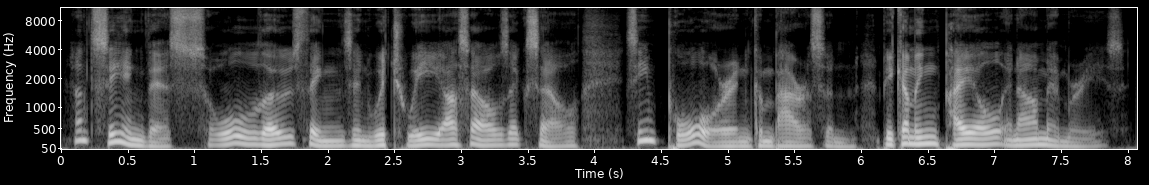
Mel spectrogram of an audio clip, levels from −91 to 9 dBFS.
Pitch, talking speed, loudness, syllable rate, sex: 125 Hz, 150 wpm, -17 LUFS, 4.3 syllables/s, male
